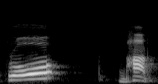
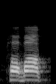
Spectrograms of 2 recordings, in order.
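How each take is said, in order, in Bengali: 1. প্রথম স্বরধ্বনিটি 'o'-এর মতো শোনায়। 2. প্রথম স্বরধ্বনিটি খোলা 'a'-এর মতো শোনায়। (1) "এটা ওকারান্ত হয়ে যাবে" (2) "আমি বিশ্রী করে উচ্চারণ করছি"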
